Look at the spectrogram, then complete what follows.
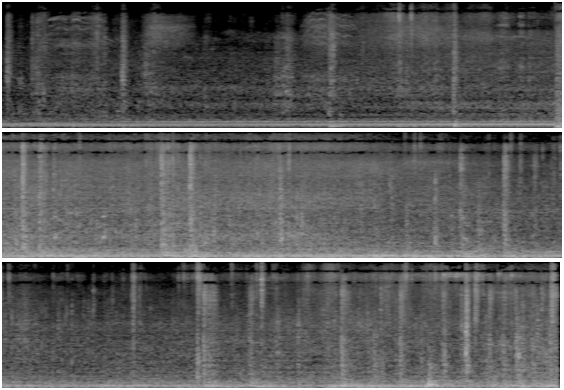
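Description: A heavy vehicle's engine is heard from inside a boat's cabin as the boat, on its trailer, is hauled across the beach toward the water. At first the engine hums steadily. About seven seconds in it becomes a much louder rumble, with knocks and rattles from the trailer and hull.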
